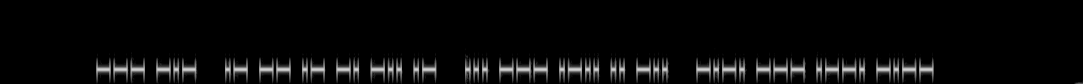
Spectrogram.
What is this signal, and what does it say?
Morse code, heard as a keyed tone, about 28 wpm, 700 Hz. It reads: OK AMANDA SOLID COPY
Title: K1USN SST QSO Practice 28wpm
